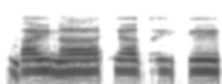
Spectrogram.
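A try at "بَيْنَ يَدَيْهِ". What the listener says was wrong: বাইনার টান নেই তো, বাইনা ইয়াদাইহি। এটা তো ভুল হচ্ছে, বাইনার টান হবে, বাইনা ইয়াদাইহি। বাইনা, তার টান হচ্ছে তো, বাইনা বলছে,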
